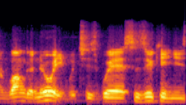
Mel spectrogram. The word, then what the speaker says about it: Wanganui: And on the west coast of the North Island, Wanganui is pronounced with the w, as in whistle, rather than the f sound.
